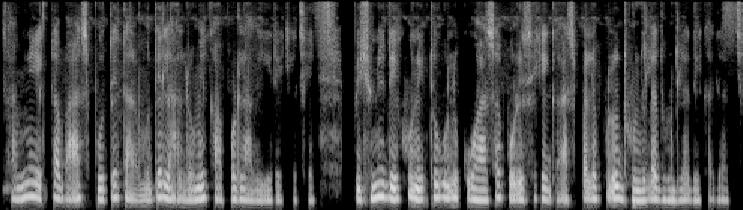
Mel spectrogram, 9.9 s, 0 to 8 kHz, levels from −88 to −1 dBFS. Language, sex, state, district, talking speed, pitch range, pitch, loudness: Bengali, female, West Bengal, North 24 Parganas, 145 wpm, 150-175 Hz, 160 Hz, -22 LUFS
